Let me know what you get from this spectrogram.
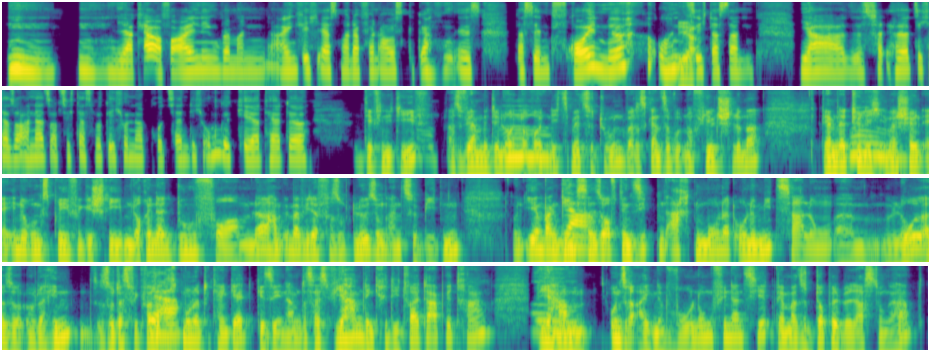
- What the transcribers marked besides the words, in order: laughing while speaking: "ausgegangen"; chuckle; other background noise; stressed: "Wohnung"
- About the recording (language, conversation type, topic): German, podcast, Würdest du lieber kaufen oder mieten, und warum?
